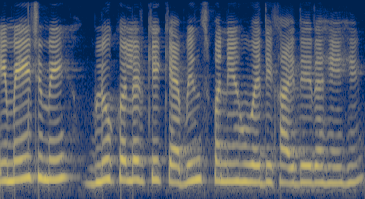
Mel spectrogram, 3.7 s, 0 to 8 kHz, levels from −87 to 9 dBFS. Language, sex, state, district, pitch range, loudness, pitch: Hindi, female, Uttar Pradesh, Jyotiba Phule Nagar, 255-295 Hz, -13 LUFS, 275 Hz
